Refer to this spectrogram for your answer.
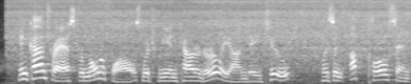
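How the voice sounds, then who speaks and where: A man's fairly high pitch with very wide pitch swings at a moderate pace, with audible room echo and noticeable background noise. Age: 70s. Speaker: hiker and vlogger. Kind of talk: scripted narration.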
